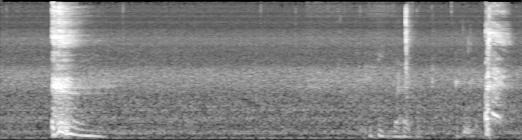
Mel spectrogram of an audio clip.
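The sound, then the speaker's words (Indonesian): A single loud, raspy cough bursts out at the start, followed a few seconds later by two shorter, fainter coughs against a steady low hum of background noise. “Nah, ini lagi sudah batuknya.”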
